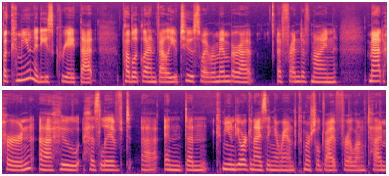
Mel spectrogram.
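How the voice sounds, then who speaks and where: A woman speaks with a western Canadian accent at a medium pitch and a moderate pace, her intonation monotone and flat. The recording is very clean with a silent background, and the sound is dry and close with no echo. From Vancouver, Canada. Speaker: city council candidate and minister. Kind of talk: interview.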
